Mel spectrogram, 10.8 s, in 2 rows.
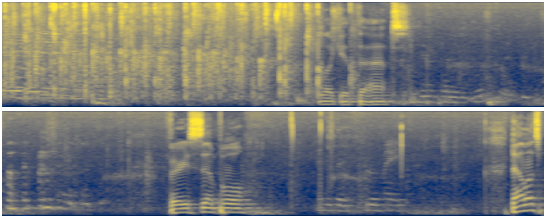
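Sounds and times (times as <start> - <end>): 
audience applause: 0.0 - 3.6
speech: 3.2 - 4.8, 7.1 - 8.2, 10.5 - 10.8.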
